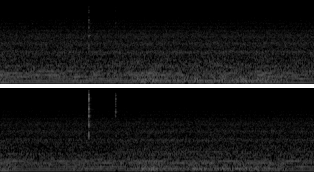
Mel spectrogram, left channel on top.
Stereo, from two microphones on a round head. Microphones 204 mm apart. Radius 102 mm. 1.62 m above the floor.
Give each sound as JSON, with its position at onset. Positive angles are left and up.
{"t": 0.9, "sound": "scissors", "side_deg": -65}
